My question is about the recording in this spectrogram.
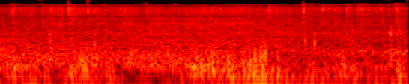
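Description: Steady hiss of light rain on a wet street, with wind rumbling on the phone's microphone.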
